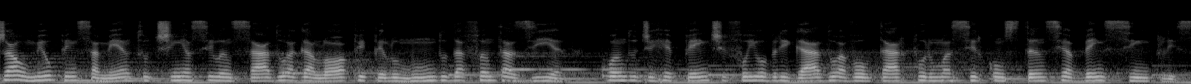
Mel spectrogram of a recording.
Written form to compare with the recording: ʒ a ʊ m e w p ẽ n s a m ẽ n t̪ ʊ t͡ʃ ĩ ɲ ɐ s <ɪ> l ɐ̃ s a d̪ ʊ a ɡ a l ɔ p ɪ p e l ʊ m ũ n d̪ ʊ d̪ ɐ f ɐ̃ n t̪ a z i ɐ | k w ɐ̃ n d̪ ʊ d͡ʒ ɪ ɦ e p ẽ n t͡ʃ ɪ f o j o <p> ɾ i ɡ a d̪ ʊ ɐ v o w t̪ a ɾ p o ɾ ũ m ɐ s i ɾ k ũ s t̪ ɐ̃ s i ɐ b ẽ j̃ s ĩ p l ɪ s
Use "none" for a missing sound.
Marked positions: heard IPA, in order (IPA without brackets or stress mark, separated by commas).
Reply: ɪ, b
